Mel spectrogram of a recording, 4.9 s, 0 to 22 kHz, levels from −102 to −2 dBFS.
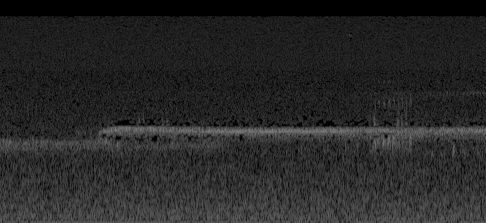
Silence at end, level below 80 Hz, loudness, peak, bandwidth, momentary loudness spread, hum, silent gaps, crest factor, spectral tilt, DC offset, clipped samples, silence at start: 0 s; -78 dBFS; -57 LUFS; -46 dBFS; 16.5 kHz; 7 LU; none; none; 14 dB; -2.5 dB/octave; under 0.1%; under 0.1%; 0 s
